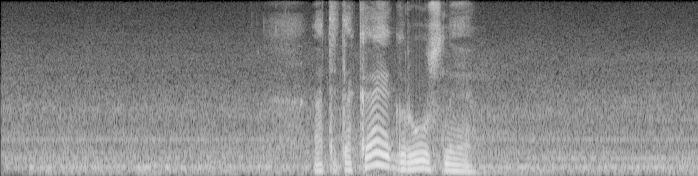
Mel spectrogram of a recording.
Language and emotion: Russian, neutral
